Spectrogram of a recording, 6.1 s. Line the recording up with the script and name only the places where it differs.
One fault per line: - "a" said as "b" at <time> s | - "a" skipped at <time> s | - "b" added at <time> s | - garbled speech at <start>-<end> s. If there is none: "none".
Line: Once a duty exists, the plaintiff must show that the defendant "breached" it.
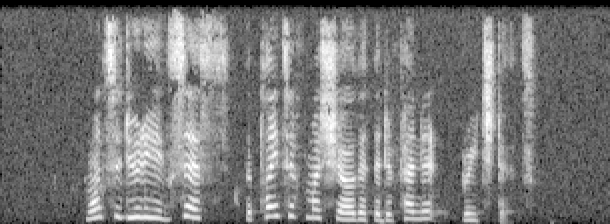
none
